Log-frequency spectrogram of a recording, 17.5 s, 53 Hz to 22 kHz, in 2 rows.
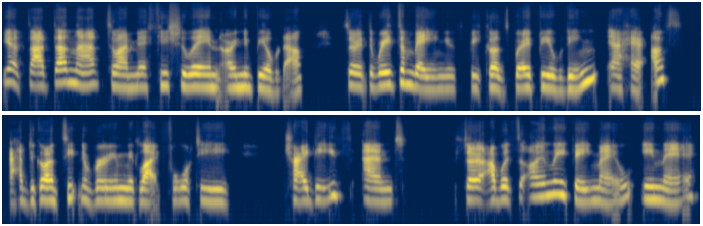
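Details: Adult woman with Friedreich's ataxia, a progressive inherited condition damaging nerves and muscles, diagnosed at 17; she says her own speech is very slow and audible to others; ataxic dysarthria with slow speech.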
